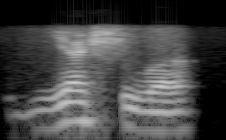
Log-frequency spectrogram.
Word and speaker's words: Yeshua: So when I'm saying yes, yes, Y-E-S, Yeshua, I consciously know what I'm doing because I was taught this. Because that would be the more proper way to pronounce it, particularly for an English translation.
